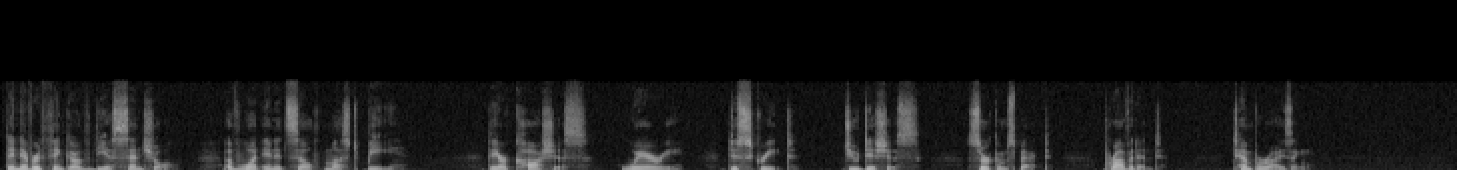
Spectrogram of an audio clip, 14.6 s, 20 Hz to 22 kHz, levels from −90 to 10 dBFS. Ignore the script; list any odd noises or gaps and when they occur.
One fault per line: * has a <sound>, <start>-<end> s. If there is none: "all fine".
all fine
